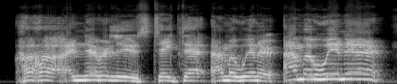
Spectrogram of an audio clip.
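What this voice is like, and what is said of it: Imitates another person's voice. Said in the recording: “do your impression”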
